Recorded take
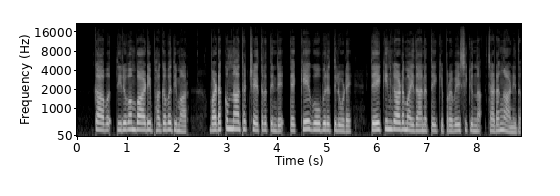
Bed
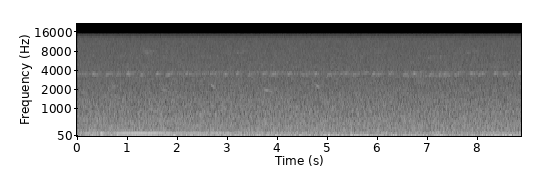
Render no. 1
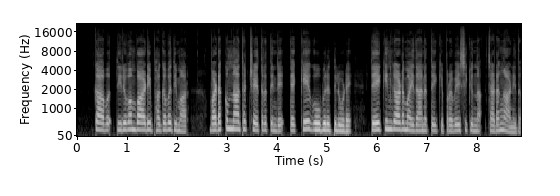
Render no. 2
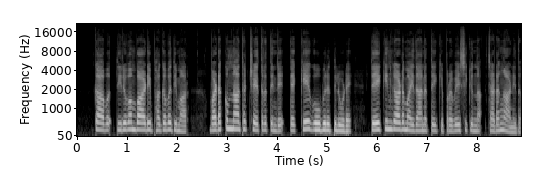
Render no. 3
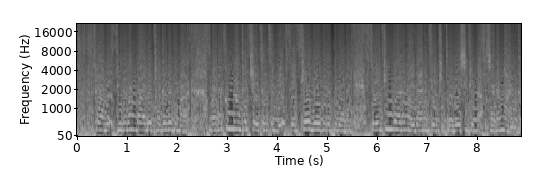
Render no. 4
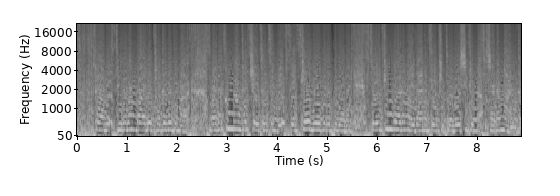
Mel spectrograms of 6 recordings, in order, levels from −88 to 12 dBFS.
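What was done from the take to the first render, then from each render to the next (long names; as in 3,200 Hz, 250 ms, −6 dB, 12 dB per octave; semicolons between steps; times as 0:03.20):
0:04.76–0:05.43: RIAA equalisation playback
0:03.53–0:04.03: high-shelf EQ 6,900 Hz +6 dB
sign of each sample alone; chorus effect 0.39 Hz, delay 16 ms, depth 6.6 ms
level +6 dB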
